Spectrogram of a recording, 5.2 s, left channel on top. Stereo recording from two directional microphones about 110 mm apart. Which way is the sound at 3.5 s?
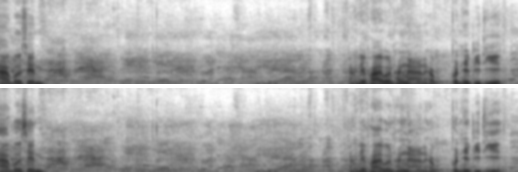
25° right (ahead or behind).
